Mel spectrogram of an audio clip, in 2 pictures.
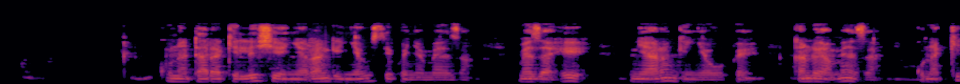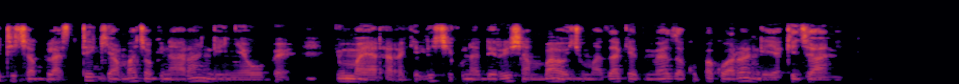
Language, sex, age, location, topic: Swahili, male, 18-24, Kisii, education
